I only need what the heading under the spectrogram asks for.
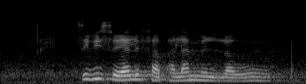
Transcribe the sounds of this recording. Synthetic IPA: t͡sʼɪbisɔjalɪfapʰalamɛlawoːŋ̩

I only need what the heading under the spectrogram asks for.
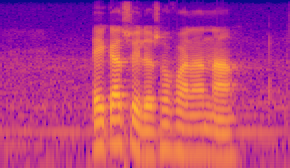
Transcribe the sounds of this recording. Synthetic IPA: ɪkʼaʂɪlɛʂɔfanana

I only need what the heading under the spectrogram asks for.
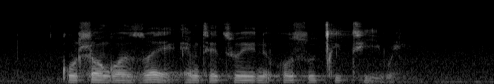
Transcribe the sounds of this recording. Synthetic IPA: k̬ʼuɬɔŋɡʱɔzwɛem̩tʰɛtʰwenḭosuǀʰiǀʰiːwɛ̰

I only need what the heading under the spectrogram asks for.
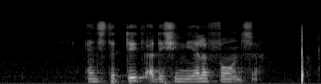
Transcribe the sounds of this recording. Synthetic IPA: ʔənstətytʰɐ̰diʃiuneːləfɔnsə

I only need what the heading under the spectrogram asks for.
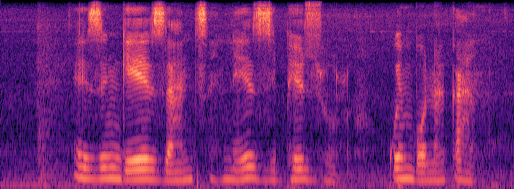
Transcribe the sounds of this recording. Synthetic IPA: eziŋɡʱɛzant͡sʼinezipʰezulu | kʼwɛmbʱɔnakʼaːlɔ

